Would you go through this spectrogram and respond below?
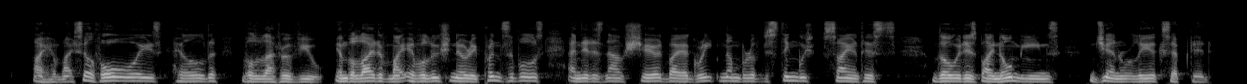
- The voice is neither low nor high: Yes, medium, 145 Hz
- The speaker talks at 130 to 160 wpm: No, average, 170 wpm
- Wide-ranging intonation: No, narrow, 2.6 semitones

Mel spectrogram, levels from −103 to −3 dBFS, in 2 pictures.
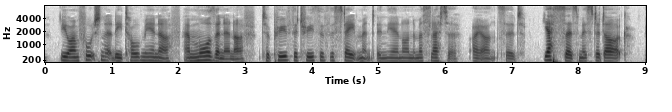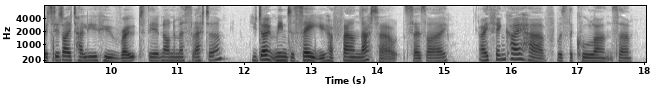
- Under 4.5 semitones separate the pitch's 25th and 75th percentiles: Yes, average, 3.0 semitones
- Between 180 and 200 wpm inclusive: Yes, average, 190 wpm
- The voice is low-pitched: No, medium, 175 Hz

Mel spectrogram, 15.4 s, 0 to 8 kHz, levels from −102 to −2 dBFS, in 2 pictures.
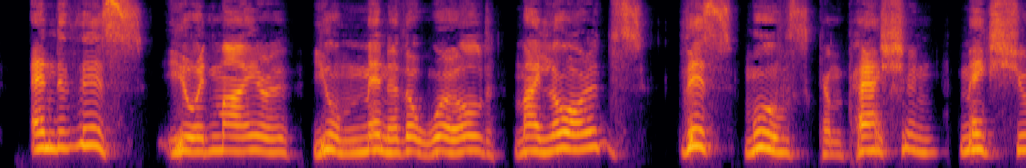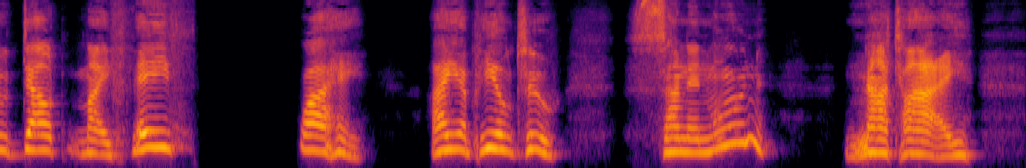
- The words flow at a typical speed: No, slow, 105 wpm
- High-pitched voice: Yes, high, 215 Hz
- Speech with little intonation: No, average, 3.6 semitones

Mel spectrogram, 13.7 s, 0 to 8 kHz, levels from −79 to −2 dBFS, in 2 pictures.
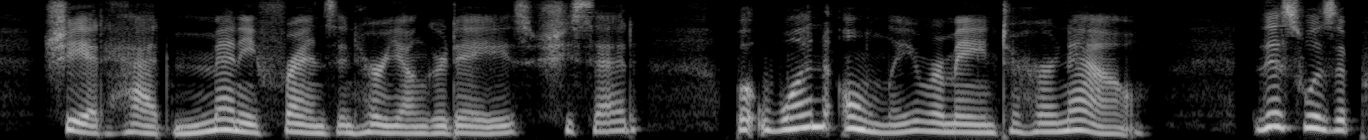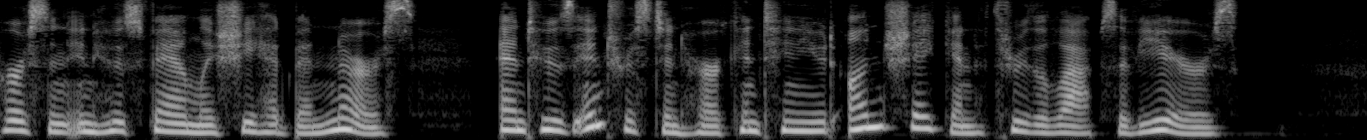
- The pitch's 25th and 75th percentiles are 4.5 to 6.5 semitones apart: Yes, wide, 5.5 semitones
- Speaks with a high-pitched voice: No, medium, 180 Hz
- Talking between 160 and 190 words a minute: Yes, average, 185 wpm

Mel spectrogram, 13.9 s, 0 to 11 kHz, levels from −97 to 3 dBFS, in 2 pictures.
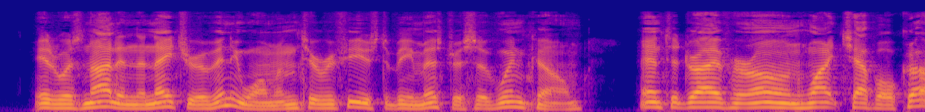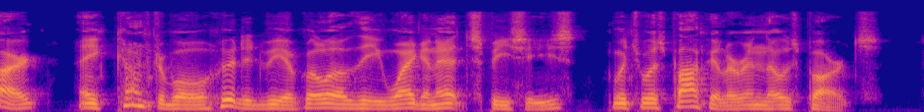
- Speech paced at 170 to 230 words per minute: No, average, 160 wpm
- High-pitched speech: No, low, 120 Hz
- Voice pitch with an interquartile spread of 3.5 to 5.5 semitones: Yes, average, 4.2 semitones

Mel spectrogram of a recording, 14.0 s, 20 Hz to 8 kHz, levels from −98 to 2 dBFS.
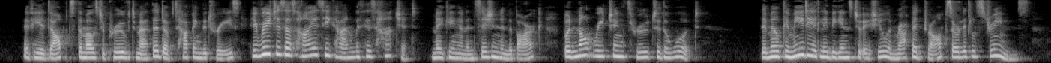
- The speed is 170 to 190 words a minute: No, average, 200 wpm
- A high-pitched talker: Yes, high, 215 Hz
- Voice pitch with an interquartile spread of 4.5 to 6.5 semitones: No, average, 4.0 semitones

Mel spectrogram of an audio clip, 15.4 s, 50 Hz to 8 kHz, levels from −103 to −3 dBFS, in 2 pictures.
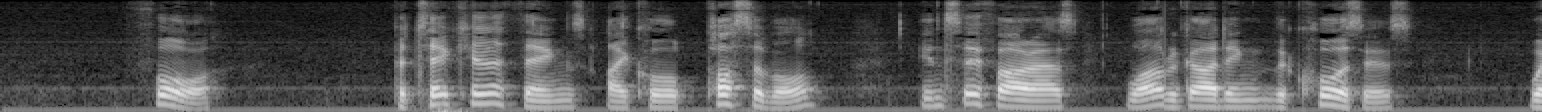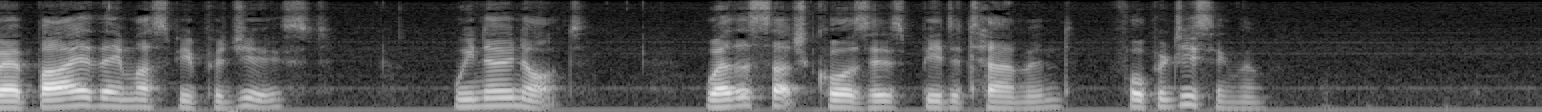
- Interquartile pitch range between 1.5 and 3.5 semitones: Yes, average, 3.2 semitones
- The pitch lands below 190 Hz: Yes, low, 135 Hz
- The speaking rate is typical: No, slow, 115 wpm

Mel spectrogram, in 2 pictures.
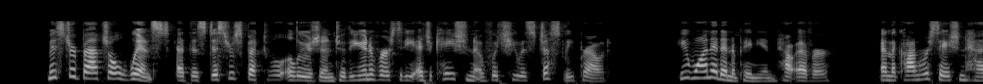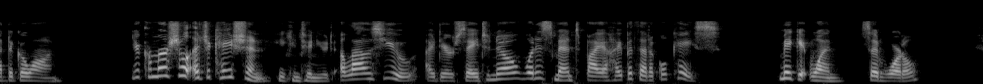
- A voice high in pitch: Yes, high, 205 Hz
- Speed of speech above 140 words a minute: Yes, average, 170 wpm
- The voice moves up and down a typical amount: No, wide, 7.1 semitones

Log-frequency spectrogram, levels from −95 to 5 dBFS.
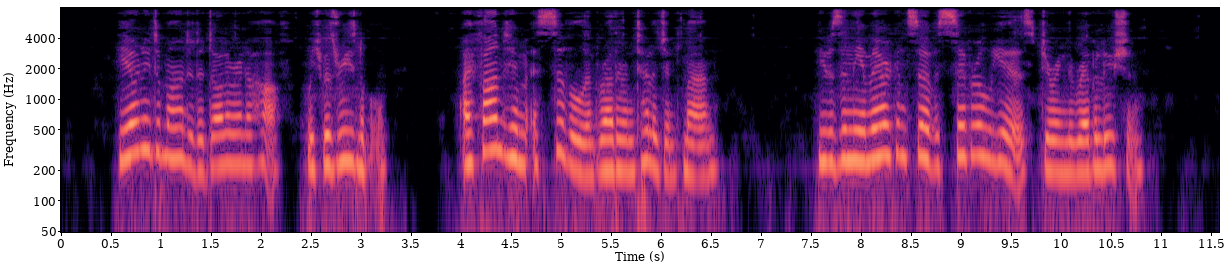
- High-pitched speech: Yes, high, 225 Hz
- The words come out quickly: No, average, 160 wpm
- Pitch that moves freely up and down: No, average, 4.5 semitones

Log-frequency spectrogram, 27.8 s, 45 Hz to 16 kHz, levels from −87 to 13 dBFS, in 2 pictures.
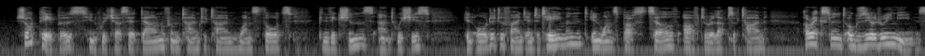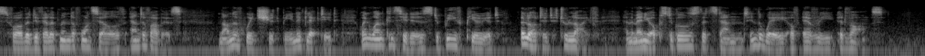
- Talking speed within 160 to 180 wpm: No, average, 150 wpm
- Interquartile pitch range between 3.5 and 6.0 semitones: Yes, average, 5.2 semitones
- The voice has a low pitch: Yes, low, 110 Hz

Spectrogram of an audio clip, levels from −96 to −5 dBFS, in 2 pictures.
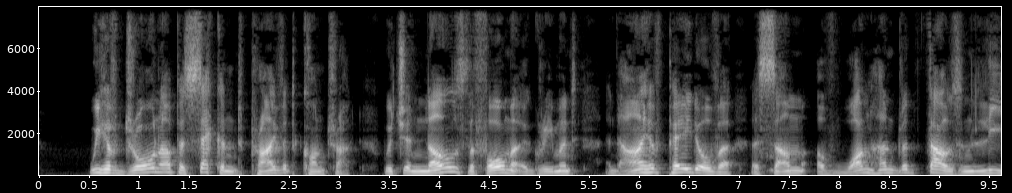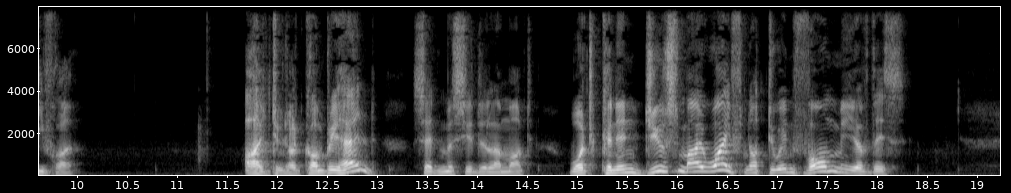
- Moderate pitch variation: No, wide, 7.6 semitones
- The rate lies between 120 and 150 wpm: Yes, slow, 135 wpm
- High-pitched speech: No, low, 135 Hz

